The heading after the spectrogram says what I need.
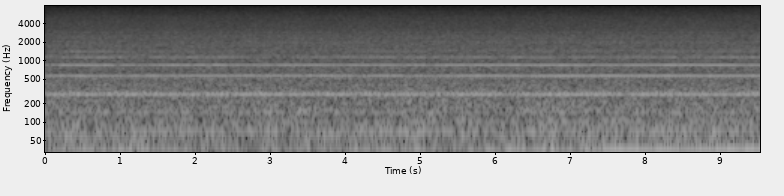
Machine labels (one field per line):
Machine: fan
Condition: normal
